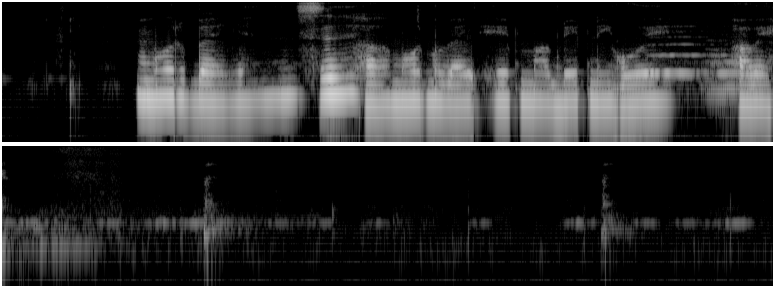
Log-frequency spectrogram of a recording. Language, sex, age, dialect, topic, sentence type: Chhattisgarhi, female, 60-100, Central, banking, statement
